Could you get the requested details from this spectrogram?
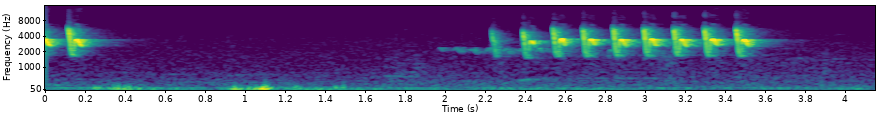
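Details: Bar-winged prinia known as ciblek Kristal, ngentrok style: a single loud high note, a quiet gap, then a run of about nine clipped pulses on one steady pitch.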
